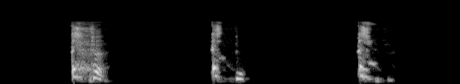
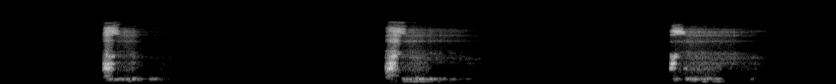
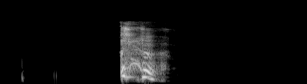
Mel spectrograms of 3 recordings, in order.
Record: {
  "three_cough_length": "4.6 s",
  "three_cough_amplitude": 31048,
  "three_cough_signal_mean_std_ratio": 0.29,
  "exhalation_length": "8.4 s",
  "exhalation_amplitude": 25688,
  "exhalation_signal_mean_std_ratio": 0.23,
  "cough_length": "3.1 s",
  "cough_amplitude": 29234,
  "cough_signal_mean_std_ratio": 0.26,
  "survey_phase": "alpha (2021-03-01 to 2021-08-12)",
  "age": "18-44",
  "gender": "Female",
  "wearing_mask": "No",
  "symptom_none": true,
  "smoker_status": "Current smoker (e-cigarettes or vapes only)",
  "respiratory_condition_asthma": false,
  "respiratory_condition_other": false,
  "recruitment_source": "REACT",
  "submission_delay": "2 days",
  "covid_test_result": "Negative",
  "covid_test_method": "RT-qPCR"
}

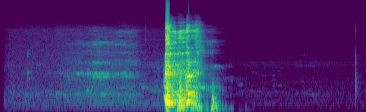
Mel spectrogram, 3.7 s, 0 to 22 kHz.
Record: {
  "cough_length": "3.7 s",
  "cough_amplitude": 32768,
  "cough_signal_mean_std_ratio": 0.23,
  "survey_phase": "beta (2021-08-13 to 2022-03-07)",
  "age": "18-44",
  "gender": "Male",
  "wearing_mask": "No",
  "symptom_cough_any": true,
  "symptom_runny_or_blocked_nose": true,
  "symptom_shortness_of_breath": true,
  "symptom_sore_throat": true,
  "symptom_fatigue": true,
  "symptom_onset": "4 days",
  "smoker_status": "Ex-smoker",
  "respiratory_condition_asthma": false,
  "respiratory_condition_other": false,
  "recruitment_source": "Test and Trace",
  "submission_delay": "2 days",
  "covid_test_result": "Positive",
  "covid_test_method": "RT-qPCR"
}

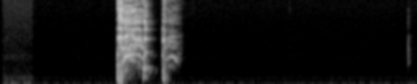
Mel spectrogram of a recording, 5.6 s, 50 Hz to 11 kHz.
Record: {
  "cough_length": "5.6 s",
  "cough_amplitude": 10995,
  "cough_signal_mean_std_ratio": 0.27,
  "survey_phase": "beta (2021-08-13 to 2022-03-07)",
  "age": "65+",
  "gender": "Male",
  "wearing_mask": "No",
  "symptom_none": true,
  "smoker_status": "Never smoked",
  "respiratory_condition_asthma": false,
  "respiratory_condition_other": false,
  "recruitment_source": "REACT",
  "submission_delay": "5 days",
  "covid_test_result": "Negative",
  "covid_test_method": "RT-qPCR",
  "influenza_a_test_result": "Negative",
  "influenza_b_test_result": "Negative"
}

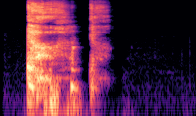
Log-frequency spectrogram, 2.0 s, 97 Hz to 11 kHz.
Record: {
  "cough_length": "2.0 s",
  "cough_amplitude": 25354,
  "cough_signal_mean_std_ratio": 0.35,
  "survey_phase": "beta (2021-08-13 to 2022-03-07)",
  "age": "18-44",
  "gender": "Female",
  "wearing_mask": "No",
  "symptom_headache": true,
  "smoker_status": "Never smoked",
  "respiratory_condition_asthma": false,
  "respiratory_condition_other": false,
  "recruitment_source": "Test and Trace",
  "submission_delay": "1 day",
  "covid_test_result": "Positive",
  "covid_test_method": "RT-qPCR",
  "covid_ct_value": 29.6,
  "covid_ct_gene": "N gene",
  "covid_ct_mean": 30.5,
  "covid_viral_load": "100 copies/ml",
  "covid_viral_load_category": "Minimal viral load (< 10K copies/ml)"
}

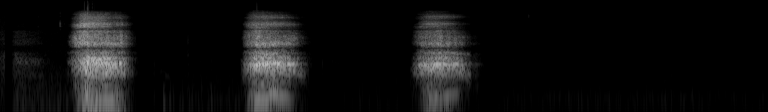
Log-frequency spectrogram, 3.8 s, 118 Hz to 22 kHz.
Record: {
  "exhalation_length": "3.8 s",
  "exhalation_amplitude": 32767,
  "exhalation_signal_mean_std_ratio": 0.33,
  "survey_phase": "beta (2021-08-13 to 2022-03-07)",
  "age": "45-64",
  "gender": "Female",
  "wearing_mask": "No",
  "symptom_cough_any": true,
  "symptom_runny_or_blocked_nose": true,
  "symptom_sore_throat": true,
  "symptom_fatigue": true,
  "symptom_change_to_sense_of_smell_or_taste": true,
  "symptom_onset": "3 days",
  "smoker_status": "Never smoked",
  "respiratory_condition_asthma": false,
  "respiratory_condition_other": false,
  "recruitment_source": "Test and Trace",
  "submission_delay": "1 day",
  "covid_test_result": "Positive",
  "covid_test_method": "RT-qPCR",
  "covid_ct_value": 22.1,
  "covid_ct_gene": "N gene"
}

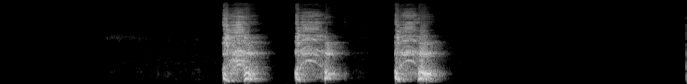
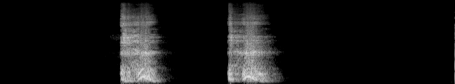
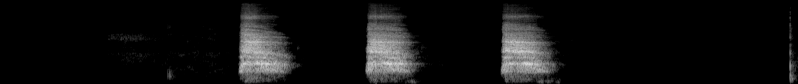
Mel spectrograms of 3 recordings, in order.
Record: {
  "three_cough_length": "6.9 s",
  "three_cough_amplitude": 32768,
  "three_cough_signal_mean_std_ratio": 0.33,
  "cough_length": "4.6 s",
  "cough_amplitude": 30363,
  "cough_signal_mean_std_ratio": 0.32,
  "exhalation_length": "8.0 s",
  "exhalation_amplitude": 32767,
  "exhalation_signal_mean_std_ratio": 0.32,
  "survey_phase": "alpha (2021-03-01 to 2021-08-12)",
  "age": "65+",
  "gender": "Male",
  "wearing_mask": "No",
  "symptom_none": true,
  "smoker_status": "Ex-smoker",
  "respiratory_condition_asthma": false,
  "respiratory_condition_other": false,
  "recruitment_source": "REACT",
  "submission_delay": "1 day",
  "covid_test_result": "Negative",
  "covid_test_method": "RT-qPCR"
}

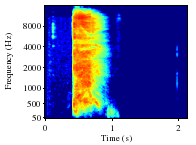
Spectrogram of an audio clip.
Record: {
  "cough_length": "2.1 s",
  "cough_amplitude": 28459,
  "cough_signal_mean_std_ratio": 0.33,
  "survey_phase": "beta (2021-08-13 to 2022-03-07)",
  "age": "45-64",
  "gender": "Female",
  "wearing_mask": "No",
  "symptom_cough_any": true,
  "symptom_runny_or_blocked_nose": true,
  "symptom_sore_throat": true,
  "symptom_abdominal_pain": true,
  "symptom_fatigue": true,
  "symptom_headache": true,
  "symptom_change_to_sense_of_smell_or_taste": true,
  "symptom_loss_of_taste": true,
  "smoker_status": "Never smoked",
  "respiratory_condition_asthma": true,
  "respiratory_condition_other": false,
  "recruitment_source": "Test and Trace",
  "submission_delay": "6 days",
  "covid_test_result": "Positive",
  "covid_test_method": "LFT"
}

